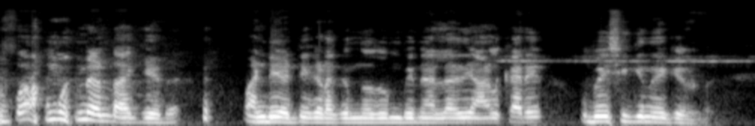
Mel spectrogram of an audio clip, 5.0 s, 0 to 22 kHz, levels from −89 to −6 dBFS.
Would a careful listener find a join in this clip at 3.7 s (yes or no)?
no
